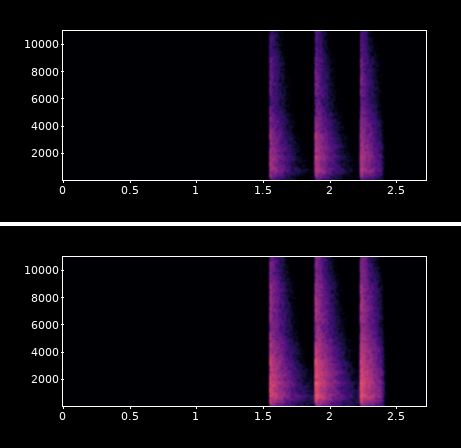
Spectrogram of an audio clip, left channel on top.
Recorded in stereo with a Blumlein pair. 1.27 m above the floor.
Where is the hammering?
60° right.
